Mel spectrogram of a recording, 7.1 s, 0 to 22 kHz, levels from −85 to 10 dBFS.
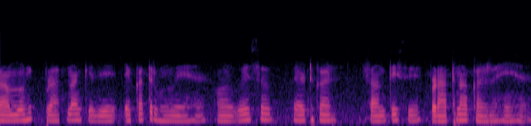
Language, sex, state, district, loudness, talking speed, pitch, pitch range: Hindi, male, Uttar Pradesh, Ghazipur, -39 LUFS, 145 wpm, 135 Hz, 125-145 Hz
